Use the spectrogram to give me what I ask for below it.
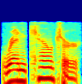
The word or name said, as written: rencounter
